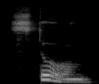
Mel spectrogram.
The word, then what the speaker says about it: storm: Au moins, lui, il s'écrit comme il faut, O-R. Storm. Les Français ont tendance à dire storm. C'est pour ça que je l'ai mis. Donc, storm.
